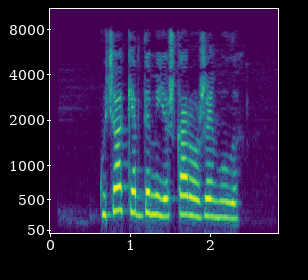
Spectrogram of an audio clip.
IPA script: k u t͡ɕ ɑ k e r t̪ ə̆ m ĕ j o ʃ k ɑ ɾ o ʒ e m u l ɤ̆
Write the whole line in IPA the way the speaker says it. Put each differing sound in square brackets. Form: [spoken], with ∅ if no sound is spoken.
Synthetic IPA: k u t͡ɕ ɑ k e r [d̪] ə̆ m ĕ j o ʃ k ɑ ɾ o ʒ e m u l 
